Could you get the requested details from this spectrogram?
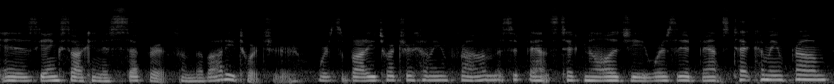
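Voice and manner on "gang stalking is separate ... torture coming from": ordinary talk, nothing marked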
